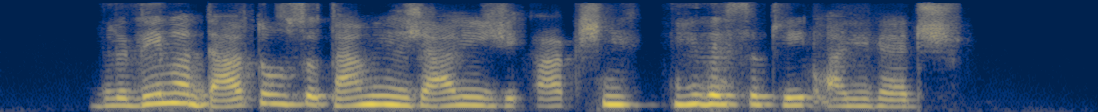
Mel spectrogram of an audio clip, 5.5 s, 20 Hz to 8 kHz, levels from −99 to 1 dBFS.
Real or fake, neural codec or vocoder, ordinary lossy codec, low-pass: fake; codec, 16 kHz, 1 kbps, X-Codec, HuBERT features, trained on general audio; AAC, 32 kbps; 7.2 kHz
